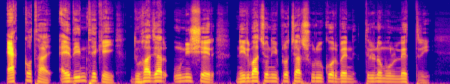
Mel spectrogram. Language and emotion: Bengali, neutral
